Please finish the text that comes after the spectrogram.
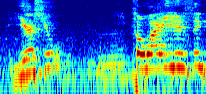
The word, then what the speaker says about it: Yeshua: First of all, the word Jesus, when you say it's Jeshua, well, hell, people can pronounce Yeshua, because there's no J in the Hebrew language. Right. People can pronounce Yeshua.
